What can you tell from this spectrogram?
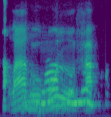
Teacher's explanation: Nah, oleh karenanya maka ditahan dulu ya. Karena qaf itu kan qaf sukun kan qalqalah. Memantul, dan ini double, maka ditahan dulu ya, baru memantul. Jadi tidak lahumul haq ya, tidak lahumul haq, tapi ditahan dulu lahumul haq.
